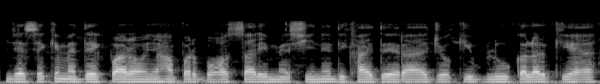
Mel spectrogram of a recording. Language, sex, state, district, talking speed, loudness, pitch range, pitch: Hindi, male, Bihar, Katihar, 220 wpm, -17 LUFS, 115-120 Hz, 120 Hz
